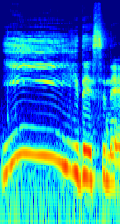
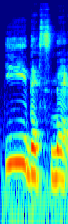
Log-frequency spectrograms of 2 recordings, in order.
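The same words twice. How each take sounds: First: The first vowel is lengthened very heavily. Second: The first vowel is somewhat lengthened. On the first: The speaker calls it wrong. "I don't need to lean on it super hard" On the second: The speaker calls it right. "I lean on it a bit"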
